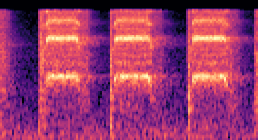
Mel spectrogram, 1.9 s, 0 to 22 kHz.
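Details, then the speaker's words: Catch-can one-way check valve for 3/8-inch hose installed backwards on a constant-airflow test; short high-pitched airy hiss bursts about every half second as air still gets through, so the valve fails to block reverse flow. "the one-way valve isn't even working properly on it because air is still getting through"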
